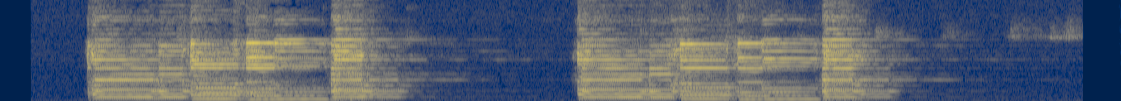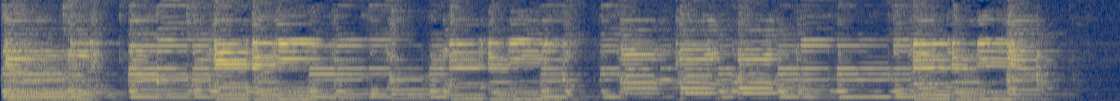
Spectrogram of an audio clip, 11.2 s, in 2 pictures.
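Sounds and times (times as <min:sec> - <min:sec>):
rockabilly guitar lick: 0:00.4 - 0:02.2, 0:02.9 - 0:04.5, 0:05.6 - 0:11.1.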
